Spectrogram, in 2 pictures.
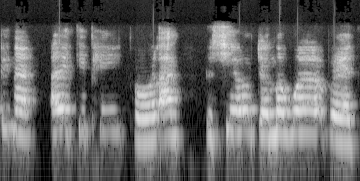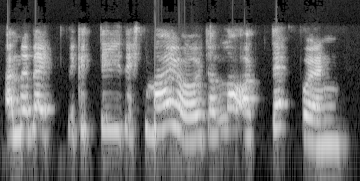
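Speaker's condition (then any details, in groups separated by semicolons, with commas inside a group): Deafness with cochlear implant; cochlear implant for about 10 years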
